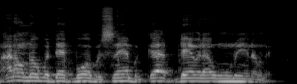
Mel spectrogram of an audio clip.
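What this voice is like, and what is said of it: Put-on Southern drawl. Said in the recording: “every now and then I throw that old Southern drawl in there. That old Southern drawl. That old Southern talk as they do way down yonder”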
